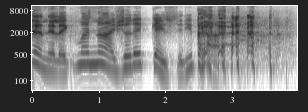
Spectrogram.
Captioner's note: speaking Italian; audience laughing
